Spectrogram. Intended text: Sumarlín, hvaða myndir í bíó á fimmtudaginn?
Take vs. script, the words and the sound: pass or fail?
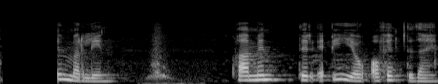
fail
